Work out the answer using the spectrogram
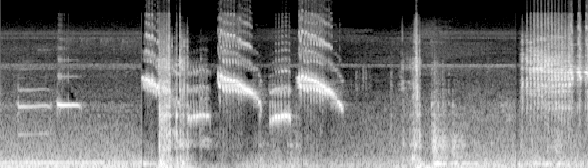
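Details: Female Asian pied starling song used to bring males into breeding condition: faint whistled notes, then loud harsh squawks that sweep downward, paired with lower hoarse notes, against a low background hum.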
